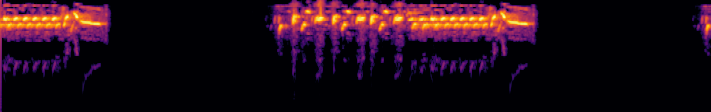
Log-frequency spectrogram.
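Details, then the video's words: European goldfinch delivering repeated phrases of quick, evenly pulsed metallic notes ending in a downslurred whistle, each burst lasting one to two seconds and separated by silent gaps. "تغريد حسون في غاية الجمال بدون اخطاء"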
